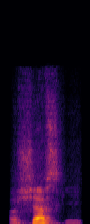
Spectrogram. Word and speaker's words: Olszewski: that rob's last name oshevsky is like an old chef on ski that's how you pronounce his name olszewski but that's not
